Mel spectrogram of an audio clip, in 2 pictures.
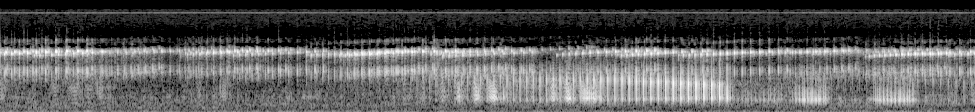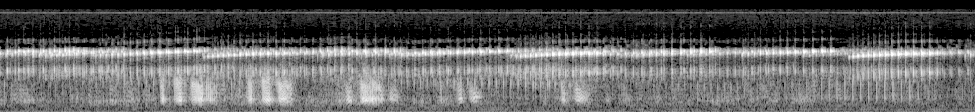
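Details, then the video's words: Spring frog chorus at dusk on small lakes and ponds in the Nebraska Sandhills: many high, rapidly pulsed trills overlap and follow one another steadily, with softer lower trills from other frogs in the background. "RELAXING SOUNDS OF FROGS"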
